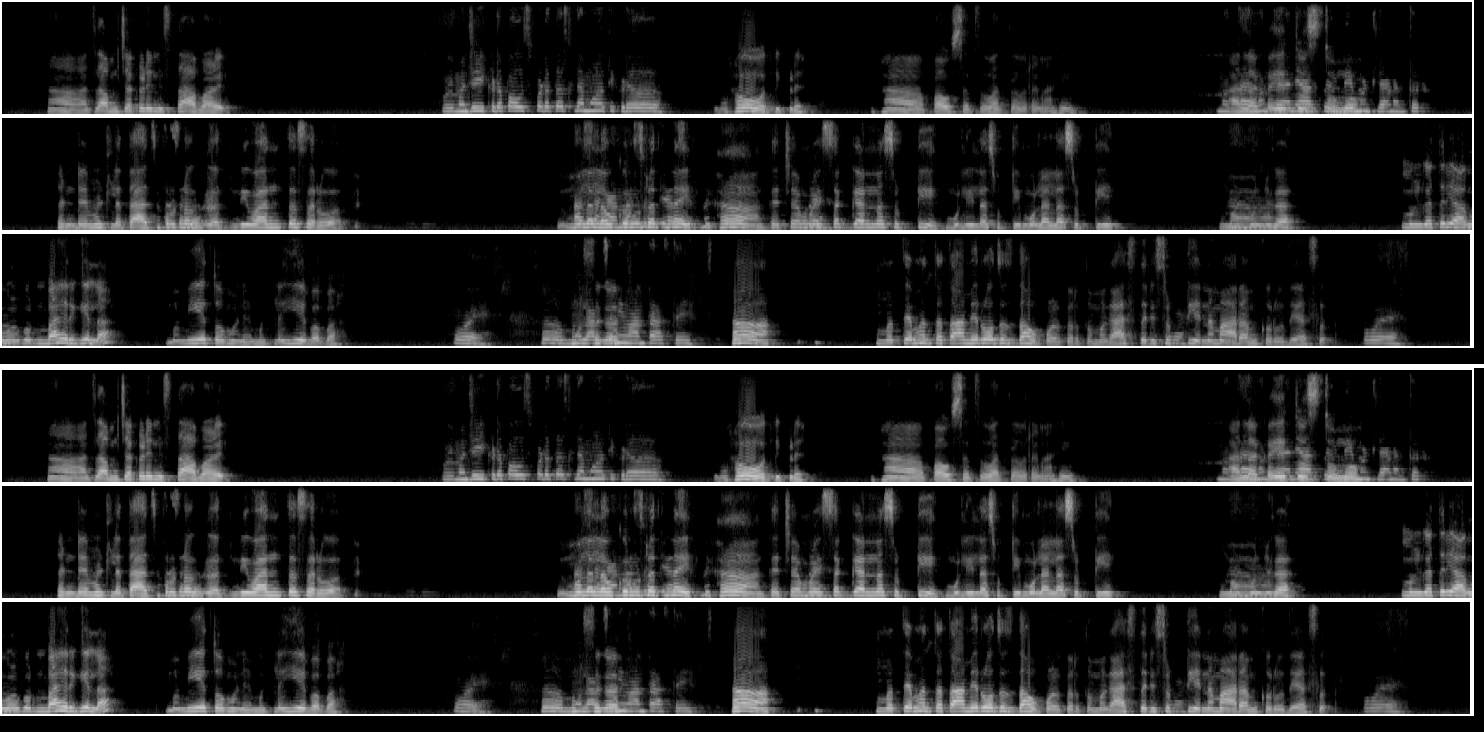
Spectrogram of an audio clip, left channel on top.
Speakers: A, on the right; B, on the left.
A: हा,, आज आमच्याकडे नीसत आबाळेऽ
B: होय म्हणजे इकडं पाऊस पडत असल्यामुळे तिकडंऽ
A: हो तिकडे,, हा, पावसाचं वातावरण आहे.
B: मग
A: आला
B: काय म्हणताय?
A: का येतोच
B: आणि आज संडे
A: तो मग
B: म्हटल्यानंतरऽ
A: संडे म्हटलं तर आज पूर्ण
B: सगळं.
A: निवांत सर्वऽ मुला
B: आज सगळ्यांना
A: लवकर उठत
B: सुट्टी
A: नाही.
B: असेल ना?
A: हा, त्याच्यामुळे
B: होय.
A: सगळ्यांना सुट्टी,, मुलीला सुट्टी, मुलाला सुट्टी,
B: हा
A: मग मुलगा,
B: हा
A: मुलगा तरी आंघोळ
B: मग
A: करून बाहेर गेला,, मग मी येतऽ तो म्हणे, म्हटलं ये बाबा,,
B: होय,,
A: हा मग
B: मुलांच
A: सगळं
B: निवांता असतयऽ
A: हा, मग ते म्हणतात आम्ही रोजच धावपळ करतो,, मग आजऽ तरी सुट्टीयना,
B: होय.
A: ळ म आराम करू दे अस्ऽ
B: होय.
